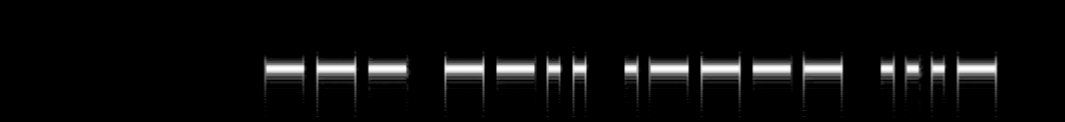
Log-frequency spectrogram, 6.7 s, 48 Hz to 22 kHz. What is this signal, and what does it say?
Morse code, heard as a keyed tone, about 15 wpm, 700 Hz. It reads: OZ1V
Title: DXCC-100 Call Signs - 4 Characters - Repeated 2x - 15wpm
